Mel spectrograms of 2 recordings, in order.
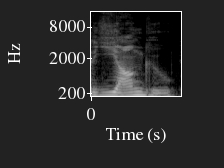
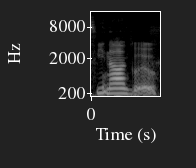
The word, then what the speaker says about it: Yeenoghu: Y-E-E-N-O-G-H-U. – I would have said Yangu. – The wiki had a pronunciation guide. It was Yinagu.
